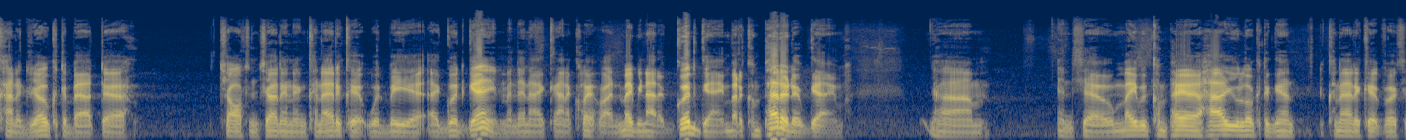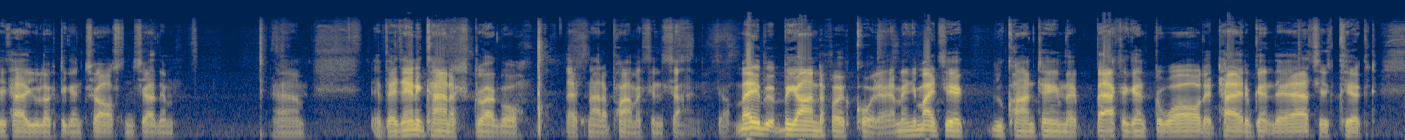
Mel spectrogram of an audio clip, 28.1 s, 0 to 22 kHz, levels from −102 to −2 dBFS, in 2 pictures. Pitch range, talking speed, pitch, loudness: 80-95 Hz, 180 wpm, 85 Hz, -22 LUFS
